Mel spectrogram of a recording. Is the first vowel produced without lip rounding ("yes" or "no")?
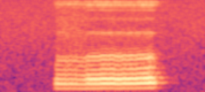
no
